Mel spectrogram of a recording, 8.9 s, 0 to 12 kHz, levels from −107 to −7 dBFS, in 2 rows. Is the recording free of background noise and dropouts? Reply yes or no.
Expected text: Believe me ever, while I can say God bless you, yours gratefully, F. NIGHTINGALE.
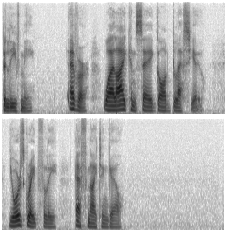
yes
